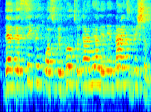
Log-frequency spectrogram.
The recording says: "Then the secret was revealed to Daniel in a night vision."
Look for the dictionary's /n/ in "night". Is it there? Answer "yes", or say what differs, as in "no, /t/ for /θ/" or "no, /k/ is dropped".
yes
